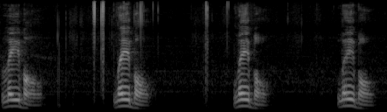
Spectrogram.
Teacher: the first L is like shorter with an attack and if you think about what your tongue is doing label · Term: hard L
